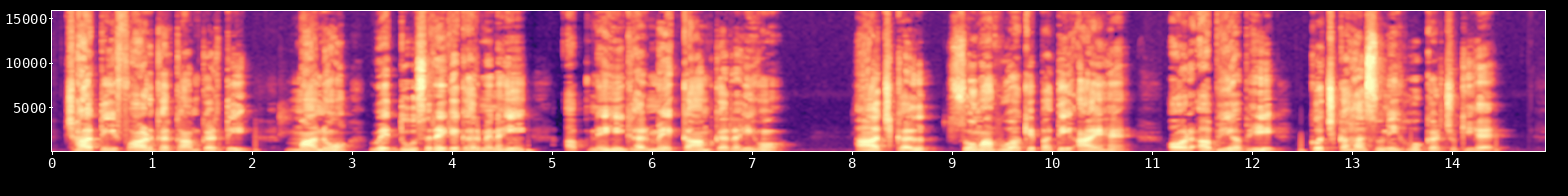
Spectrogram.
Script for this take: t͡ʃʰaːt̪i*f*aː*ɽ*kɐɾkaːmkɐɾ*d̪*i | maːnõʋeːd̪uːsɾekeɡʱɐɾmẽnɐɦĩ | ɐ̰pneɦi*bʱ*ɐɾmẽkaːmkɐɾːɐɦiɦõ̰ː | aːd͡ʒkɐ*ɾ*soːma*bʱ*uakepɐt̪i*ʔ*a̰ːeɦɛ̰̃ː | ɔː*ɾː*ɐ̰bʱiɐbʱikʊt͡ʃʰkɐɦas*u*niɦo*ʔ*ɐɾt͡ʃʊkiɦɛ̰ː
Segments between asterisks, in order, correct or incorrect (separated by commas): correct, correct, incorrect, incorrect, incorrect, correct, correct, incorrect, incorrect, incorrect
